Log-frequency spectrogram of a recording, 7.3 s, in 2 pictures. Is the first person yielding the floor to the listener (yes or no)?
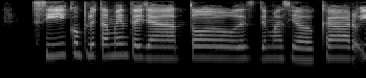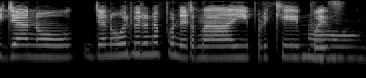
no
